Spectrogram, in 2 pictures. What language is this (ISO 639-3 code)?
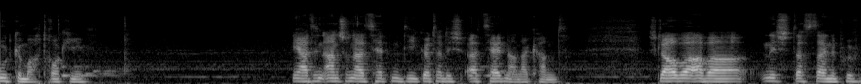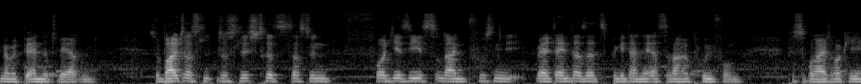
deu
